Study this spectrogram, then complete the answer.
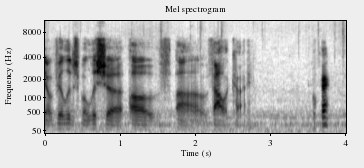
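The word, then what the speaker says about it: Vallaki: a chat now you may have heard it volacki but the person that read the cursive strad book to me three times uh pronounced it valakai and I liked that more and since of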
